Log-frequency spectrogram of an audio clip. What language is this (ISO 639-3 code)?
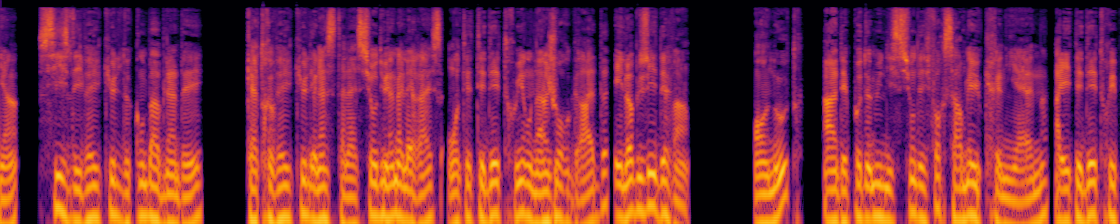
fra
